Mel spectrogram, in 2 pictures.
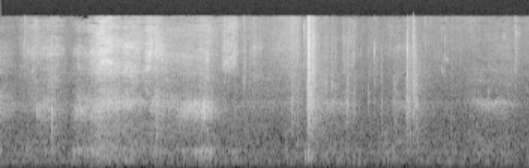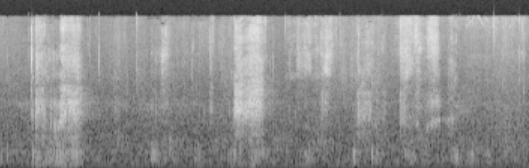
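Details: A female English Bulldog, being teased and showing her teeth, snorts and wheezes in short, breathy bursts, with a few sharper huffs between pauses.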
